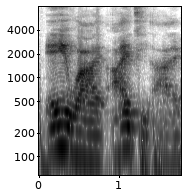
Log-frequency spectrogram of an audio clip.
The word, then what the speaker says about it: Ayiti: way you pronounce it, it's like AYITI, where it's like IET. So it's like not, you know, the H, you don't really stress it. Like they were stressing the H, like Haiti.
